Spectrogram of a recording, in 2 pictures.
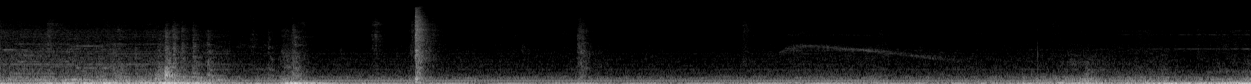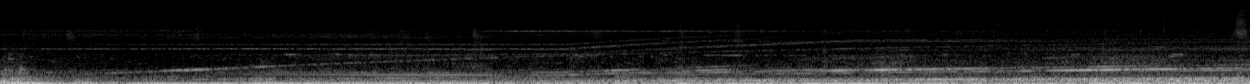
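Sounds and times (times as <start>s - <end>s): train low hum: 0.0s - 25.0s
brief falling whine: 7.8s - 10.0s, 11.4s - 25.0s.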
